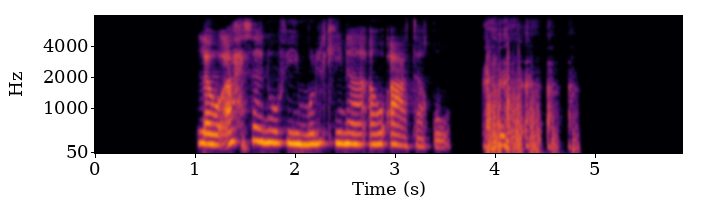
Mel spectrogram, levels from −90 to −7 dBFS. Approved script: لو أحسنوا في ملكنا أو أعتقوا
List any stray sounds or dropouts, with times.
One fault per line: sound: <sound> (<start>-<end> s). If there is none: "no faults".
sound: laugh (3.9-4.9 s)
